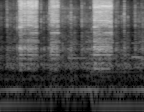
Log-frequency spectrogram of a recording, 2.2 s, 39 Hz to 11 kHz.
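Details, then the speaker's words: 1976 SWTPC PR-40 printer driven by SWTPC 6800 computer via parallel card, plastic ribbon fitted: crisp rasping print bursts with short pauses between lines, smooth, no binding; printing normally, though ribbon spools need finger help to advance. "yes yes that's what i was looking for look at that it's actually working"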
